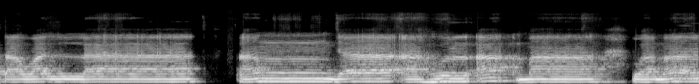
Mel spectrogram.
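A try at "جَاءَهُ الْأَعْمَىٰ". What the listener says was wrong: mohon maaf, Pak. Jimnya 5 harokat. Diulang.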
